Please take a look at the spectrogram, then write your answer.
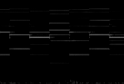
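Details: Nickel strip spot welder beeping continuously in a rapid two-tone chirp, about three per second, with no message on the OLED; its cell measures 2.7 V. Owner suspects deliberate over-discharge protection, unconfirmed.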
